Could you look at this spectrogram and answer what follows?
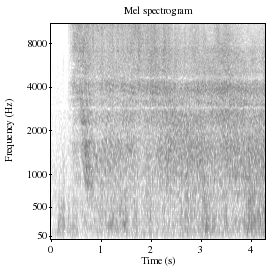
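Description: Home-made model rocket motor igniting about half a second in and burning with a loud, steady hiss as the two-stage rocket lifts off.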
